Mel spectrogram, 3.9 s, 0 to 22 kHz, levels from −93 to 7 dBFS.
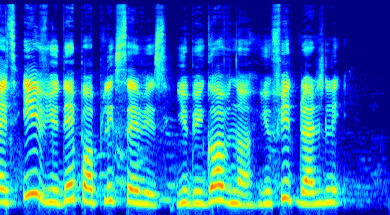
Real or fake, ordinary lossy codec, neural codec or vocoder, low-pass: real; none; none; none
